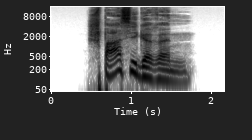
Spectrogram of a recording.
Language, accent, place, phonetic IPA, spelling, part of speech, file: German, Germany, Berlin, [ˈʃpaːsɪɡəʁən], spaßigeren, adjective, De-spaßigeren.ogg
- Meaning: inflection of spaßig: 1. strong genitive masculine/neuter singular comparative degree 2. weak/mixed genitive/dative all-gender singular comparative degree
